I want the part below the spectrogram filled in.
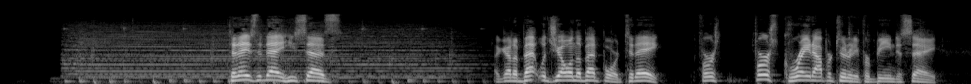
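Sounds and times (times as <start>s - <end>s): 
loud train horn: 0.6s - 5.0s
rhythmic chugging beat: 0.6s - 5.1s
speech: 2.3s - 3.5s, 5.0s - 9.5s.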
